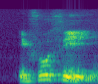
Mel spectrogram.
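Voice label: "efusi", Malay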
